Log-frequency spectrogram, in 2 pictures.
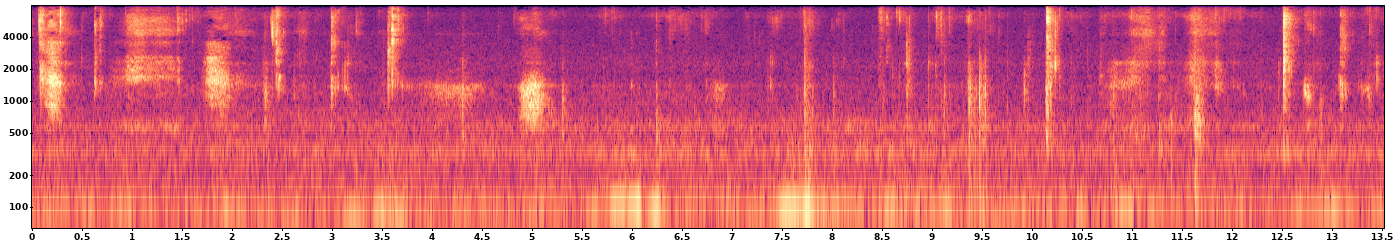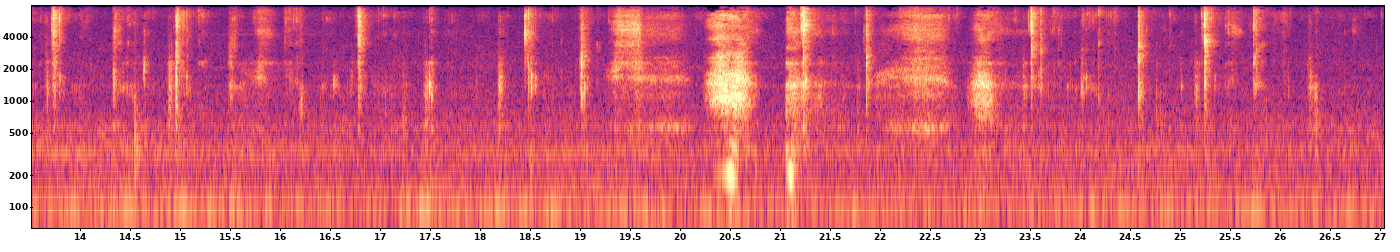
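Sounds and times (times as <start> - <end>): crunchy chewing: 11.5 - 19.2, 23.4 - 26.8.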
